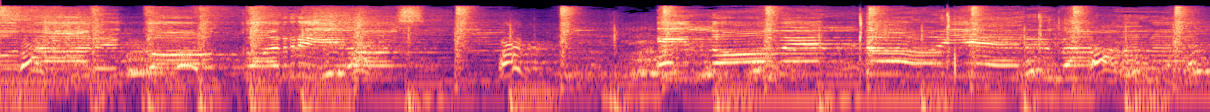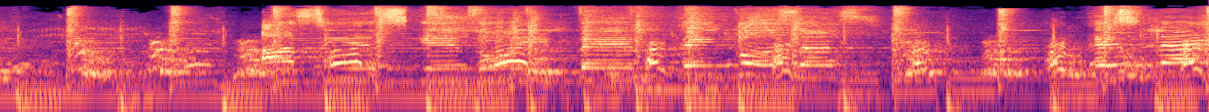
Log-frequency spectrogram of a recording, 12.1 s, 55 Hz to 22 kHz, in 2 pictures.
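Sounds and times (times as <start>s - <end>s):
upbeat background music: 0.0s - 12.0s.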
